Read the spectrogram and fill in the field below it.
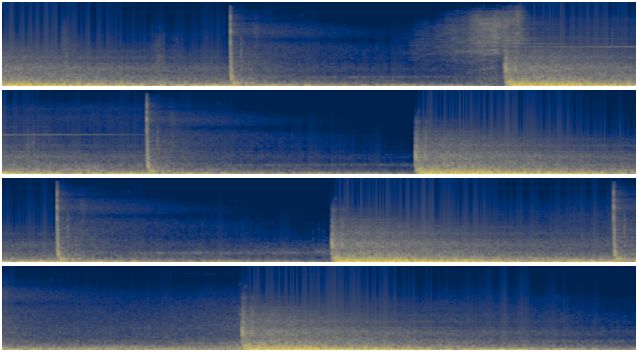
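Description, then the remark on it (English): Slow, heavy knocking from Joel Coen's film The Tragedy of Macbeth: four deep, booming thuds at an even pace, each ringing out before the next, with sharper single cracks falling in between. No one speaks. “Is that knocking?”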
